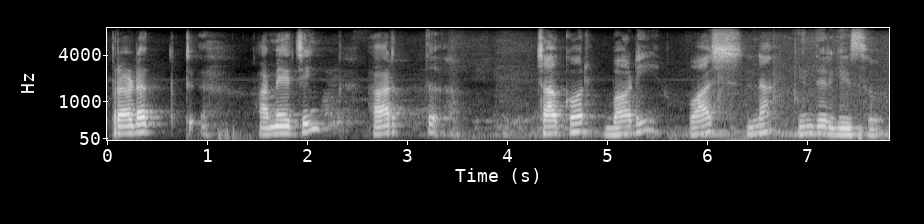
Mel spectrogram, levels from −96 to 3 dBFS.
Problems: constant background noise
